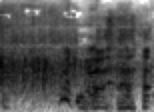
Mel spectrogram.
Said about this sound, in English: He had to pause to applaud himself.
